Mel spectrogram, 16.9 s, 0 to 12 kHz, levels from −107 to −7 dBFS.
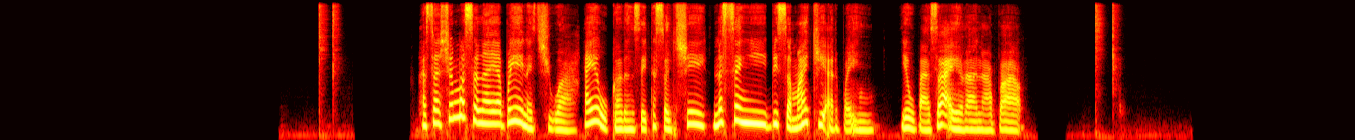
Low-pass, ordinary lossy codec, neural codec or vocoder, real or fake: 10.8 kHz; none; codec, 44.1 kHz, 1.7 kbps, Pupu-Codec; fake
